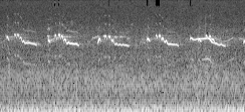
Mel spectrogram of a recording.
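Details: Several killdeer at the Los Angeles River give shrill, high, slightly falling notes about every half second over a steady low rumble of water and distant traffic.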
